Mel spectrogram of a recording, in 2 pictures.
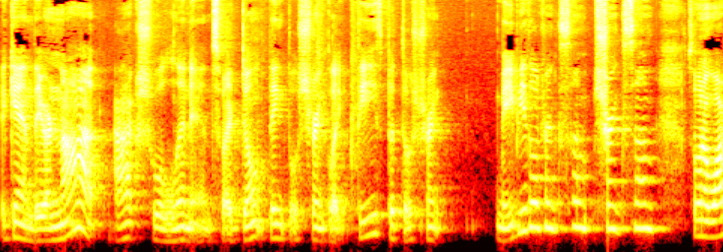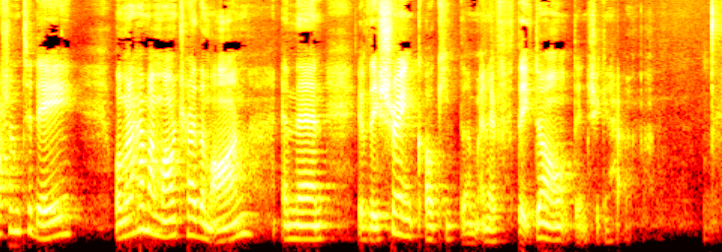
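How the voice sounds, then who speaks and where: Talking at a moderate pace, a woman makes very wide pitch swings and big swings in loudness. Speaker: style vlogger. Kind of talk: casual vlog chat. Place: home room. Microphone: phone near.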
